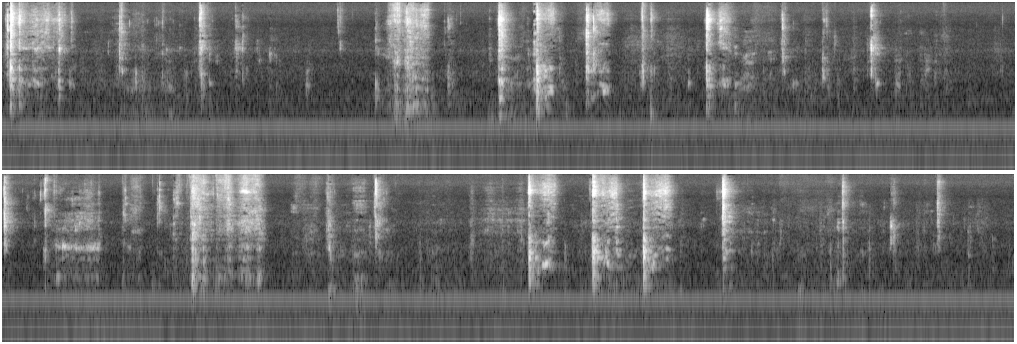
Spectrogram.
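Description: Close-up eating sounds of seonji gukbap, ox-blood curd soup with rice, taken from a spoon: scattered wet chewing and mouth noises in short bursts, over a faint steady electrical hum.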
